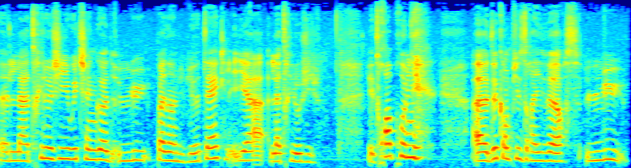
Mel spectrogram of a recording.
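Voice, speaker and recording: This book vlogger has a warm, mid-range voice and chats casually about her books with plenty of fillers. Her voice is going, she says, and she keeps clearing her throat.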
